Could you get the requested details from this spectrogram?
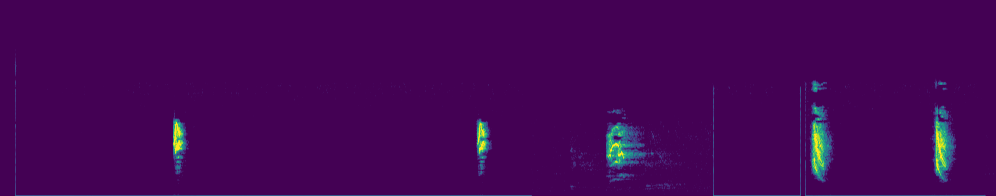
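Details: Female rusty-collared seedeater giving notes meant to excite a male: five short, high chips at irregular intervals, the third buzzier and drawn out, the last two sharper and louder, over a soft background hiss.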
